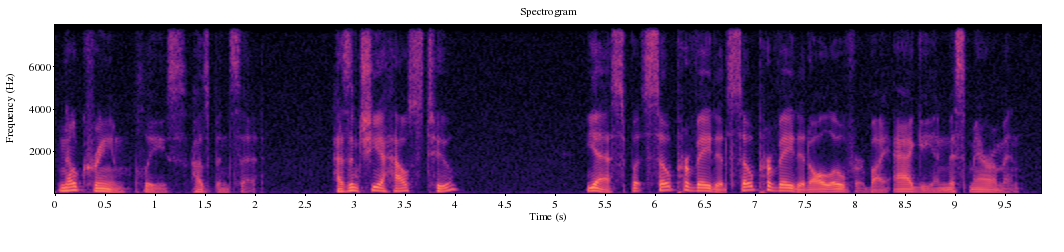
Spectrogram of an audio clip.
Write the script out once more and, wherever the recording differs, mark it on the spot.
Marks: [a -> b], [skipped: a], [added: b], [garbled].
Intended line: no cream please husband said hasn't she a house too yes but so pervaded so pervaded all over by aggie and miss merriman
no cream please husband said hasn't she a house too yes but so pervaded so pervaded all over by aggie and miss merriman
